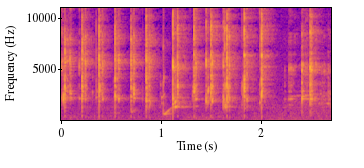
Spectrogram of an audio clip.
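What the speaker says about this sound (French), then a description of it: "Alors maintenant on vient battre les œufs." Eggs being beaten into choux pastry dough in a bowl, a quick, steady run of sharp clacking and scraping strokes, close and fairly loud.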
